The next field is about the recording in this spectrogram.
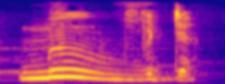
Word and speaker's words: moved: 然后这个 move 动加了 ed 之后啊，它有 e 就只加 d 啊，所以它读作 moved，因为它最后结尾的是 v 音嘛， v 它是轻辅音 f 的一个对应的浊辅音的 v。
